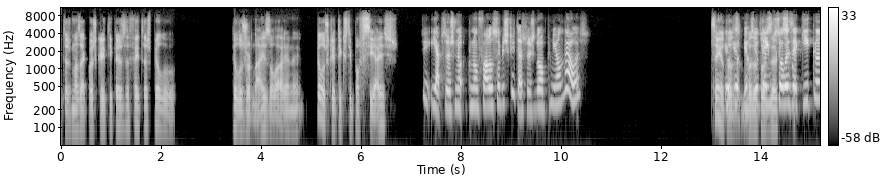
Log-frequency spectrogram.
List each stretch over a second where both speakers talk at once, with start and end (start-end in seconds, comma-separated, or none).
13.2-14.6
